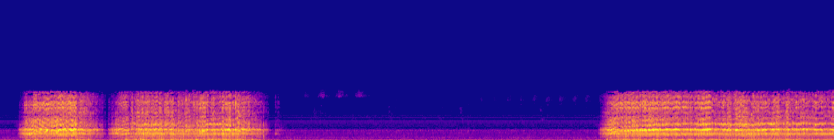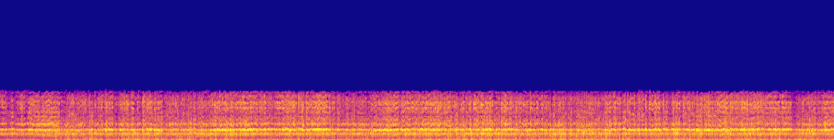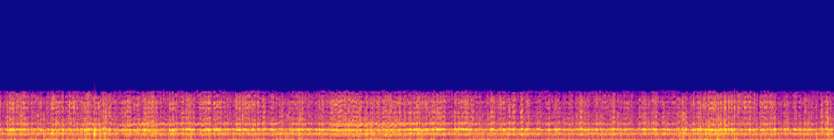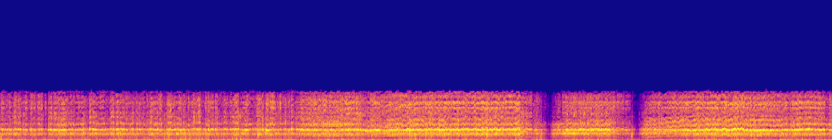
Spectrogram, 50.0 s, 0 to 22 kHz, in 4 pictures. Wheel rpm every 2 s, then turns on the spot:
90, 160, 10, 0, 80, 230, 230, 220, 230, 230, 230, 220, 230, 230, 230, 220, 230, 240, 240, 230, 230, 210, 160, 110, 200.
none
